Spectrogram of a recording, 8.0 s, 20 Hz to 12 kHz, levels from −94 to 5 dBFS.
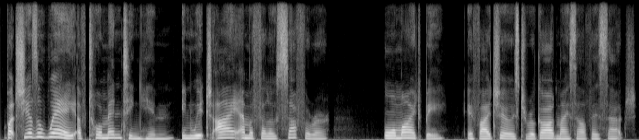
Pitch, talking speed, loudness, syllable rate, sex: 220 Hz, 195 wpm, -18 LUFS, 4.9 syllables/s, female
